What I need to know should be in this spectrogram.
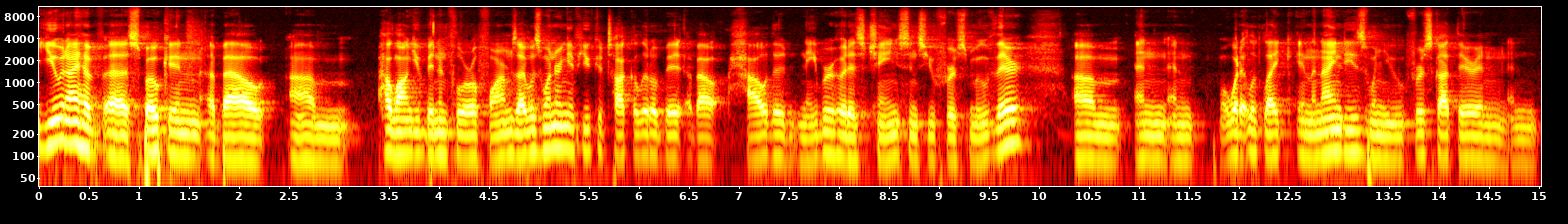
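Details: Adult male speaker; Normal voice.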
